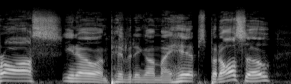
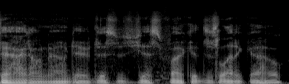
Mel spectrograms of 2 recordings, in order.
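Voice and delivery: low dismissive mumble; 9 semitones lower than usual. Retold or imitated. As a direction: mumble it like you don't care. [name] shrugs it off.

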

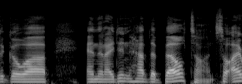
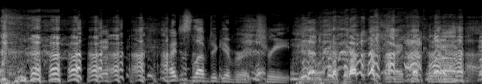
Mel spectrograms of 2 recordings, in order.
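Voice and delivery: high, loud, breaking into laughter; cracking up mid-sentence at her own gag; laughing through the joke; 10 semitones higher, 6 dB louder, slower than usual. Real, not acted. Mom laughing as she jokes about picking her daughter up, laughing loudly. Joking about buying cigarettes.

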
